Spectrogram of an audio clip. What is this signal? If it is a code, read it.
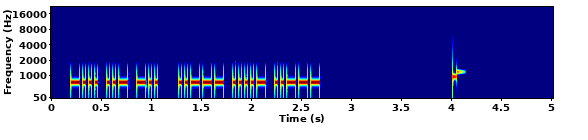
Morse code, heard as a keyed tone, about 40 wpm, 700 Hz. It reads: BUD 242
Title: CWT Exchange 40wpm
